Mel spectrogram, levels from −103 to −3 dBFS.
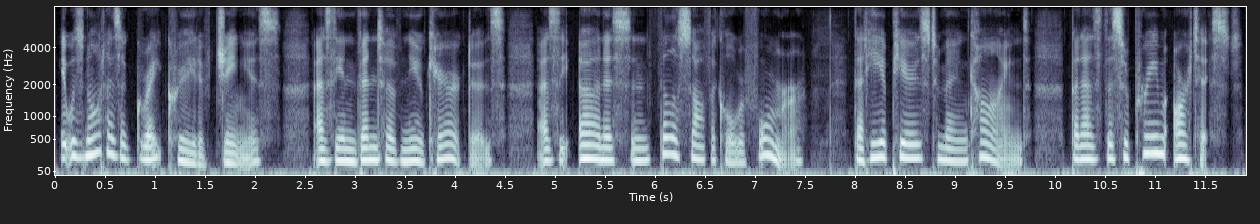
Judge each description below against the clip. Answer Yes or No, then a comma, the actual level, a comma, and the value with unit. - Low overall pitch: No, high, 190 Hz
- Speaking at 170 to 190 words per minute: No, average, 150 wpm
